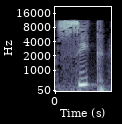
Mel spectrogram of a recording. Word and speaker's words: Seek: Y recientemente subimos de otra que se llama SIC, eh, se escribe S-E-E-K.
